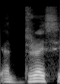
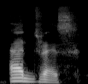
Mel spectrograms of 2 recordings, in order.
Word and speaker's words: address: how do I address you? Look at this. These two are two different stress. Address, noun, your location. When we say address, it is verb.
